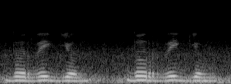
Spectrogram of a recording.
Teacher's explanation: تو دیکھیں را مشدد ہے اس کے نیچے زیر ہے تو اس کو ہم باریک پڑھیں گے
